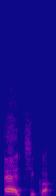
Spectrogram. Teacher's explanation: Recaiu sobre a antepenúltima sílaba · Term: Proparoxítono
